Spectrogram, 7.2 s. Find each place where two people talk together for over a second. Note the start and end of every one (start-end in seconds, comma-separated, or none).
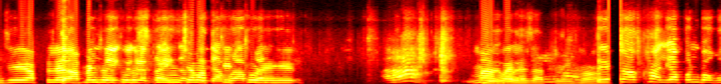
0.6-2.7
